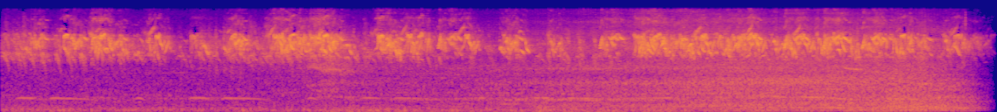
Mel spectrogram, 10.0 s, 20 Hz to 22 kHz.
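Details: House sparrows (Passer domesticus domesticus) at Lake Kerkini National Park, Greece, in April 2024, chirp constantly: a dense chatter of bright, overlapping notes from several birds, with a faint low hum underneath.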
